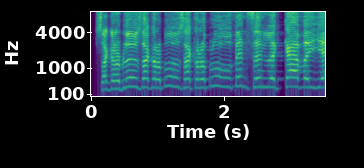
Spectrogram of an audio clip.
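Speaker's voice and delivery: high, loud mock French hockey call; hammed-up French commentator yelling a goal; mock French announcer. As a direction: shout it like a Quebec play-by-play. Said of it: "a French broadcast of the Montreal Canadiens".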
